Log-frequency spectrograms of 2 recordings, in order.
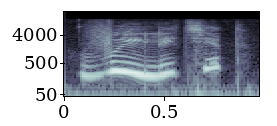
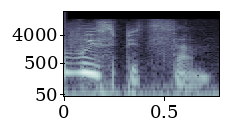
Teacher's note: эта приставка ударная она на себя притягивает ударение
